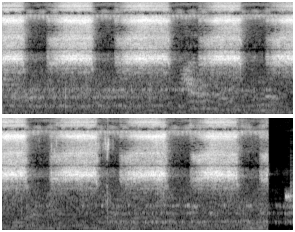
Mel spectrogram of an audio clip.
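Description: Barn owl giving six long, harsh, hissing screeches, each about a second long, repeated roughly every two seconds.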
